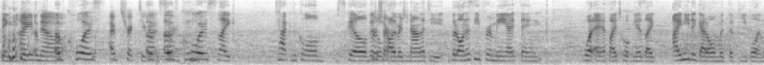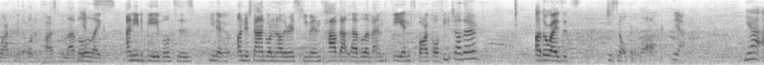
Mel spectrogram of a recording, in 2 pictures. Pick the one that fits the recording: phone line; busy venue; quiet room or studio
busy venue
